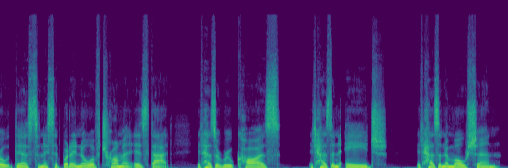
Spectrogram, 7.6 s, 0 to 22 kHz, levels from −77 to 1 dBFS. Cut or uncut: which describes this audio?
uncut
